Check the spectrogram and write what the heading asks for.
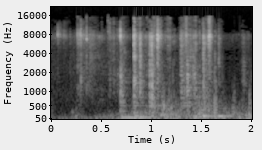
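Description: Wind buffeting a phone's microphone, a gusty low rumble starting under a second in, mixed with rustling and clicking knocks from the phone being handled.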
